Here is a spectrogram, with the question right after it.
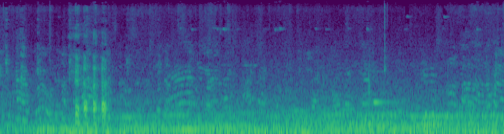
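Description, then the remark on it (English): A city bus at Glendale Station idles with a steady engine rumble while several passengers chatter in the background, their voices overlapping into a busy murmur throughout. “I just arrived, and all of a sudden the bus is here.”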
